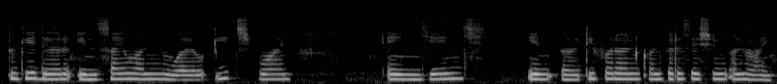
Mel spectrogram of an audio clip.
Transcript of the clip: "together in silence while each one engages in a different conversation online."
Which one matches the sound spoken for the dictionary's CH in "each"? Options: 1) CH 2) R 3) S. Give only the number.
1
